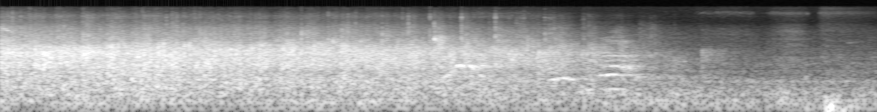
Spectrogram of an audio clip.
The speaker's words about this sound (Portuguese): Isso, dá um aplauso, ele merece.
